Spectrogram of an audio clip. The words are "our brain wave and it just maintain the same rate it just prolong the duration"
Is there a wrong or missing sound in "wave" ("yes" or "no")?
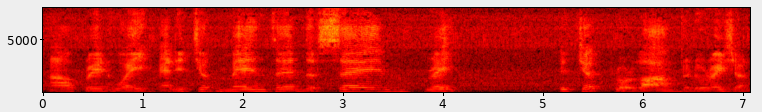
yes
